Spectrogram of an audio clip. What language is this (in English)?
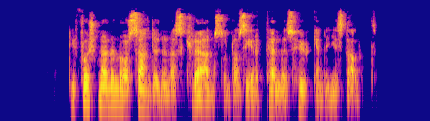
Swedish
